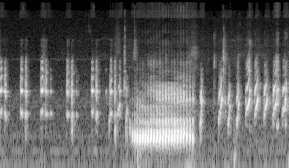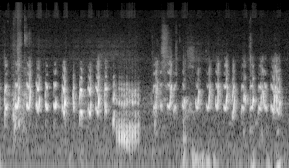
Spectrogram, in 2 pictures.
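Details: Pet guinea pig at home loudly calling to invite play and demand attention, drawing two companion guinea pigs in; rapid series of short squeaky pulses, nearly three per second, broken by a lower buzzy purring rumble and a brief pause, then more squeaks.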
